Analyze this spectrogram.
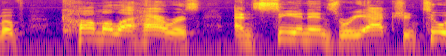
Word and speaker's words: Kamala: the correct way to say her name it's kamala so maybe someone should tell joe biden that's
